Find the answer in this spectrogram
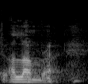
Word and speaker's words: Alhambra: I learned that you don't pronounce the H. Miguel. Alhambra.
